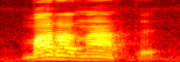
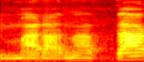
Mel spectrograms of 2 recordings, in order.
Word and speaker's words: Maranata: os evangélicos ou protestantes Maranata com a tônica na penúltima sílaba não importa católicos dizem Maranata com a tônica na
